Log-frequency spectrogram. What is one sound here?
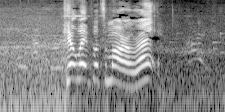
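A woman shouts excitedly close by.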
